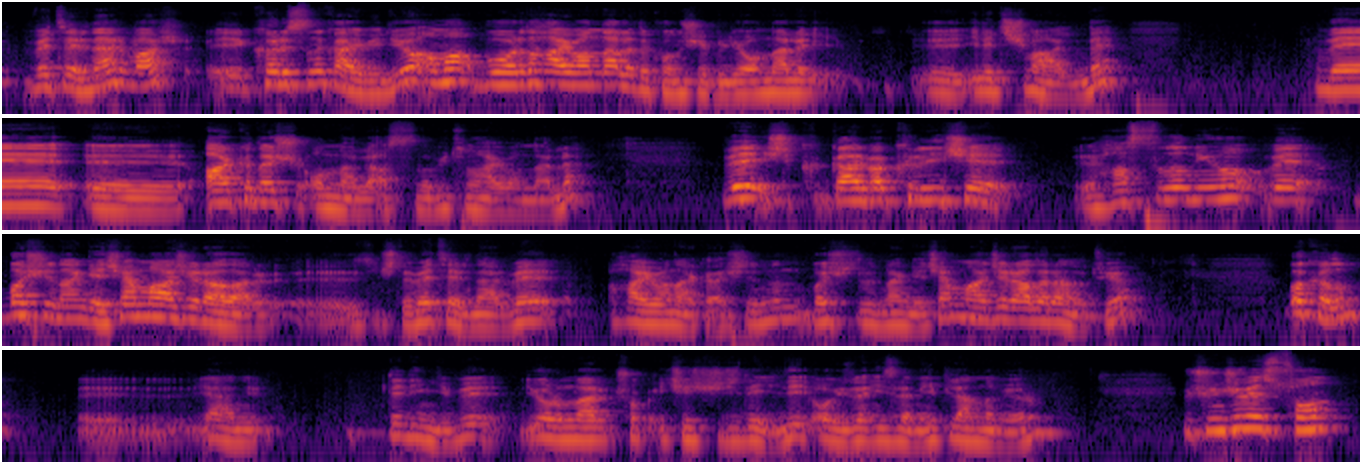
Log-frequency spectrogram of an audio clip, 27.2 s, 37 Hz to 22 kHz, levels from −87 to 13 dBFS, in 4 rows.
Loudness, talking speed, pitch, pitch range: -32 LUFS, 115 wpm, 150 Hz, 125-200 Hz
